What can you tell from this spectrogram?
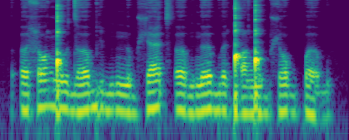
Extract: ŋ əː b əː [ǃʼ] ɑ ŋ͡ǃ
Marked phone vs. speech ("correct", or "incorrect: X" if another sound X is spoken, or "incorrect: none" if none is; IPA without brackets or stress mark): correct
